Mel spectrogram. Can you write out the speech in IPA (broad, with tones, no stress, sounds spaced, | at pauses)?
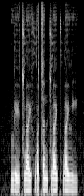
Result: ɻ ḛ˨˩ ɪ̯ t͡s w a˨˦ ɪ̯ f w ɔ˥˨ t͡s a˥˨ n t͡s w a˦ ɪ̯ pʰ w a˦ ɪ̯ l i˨˦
